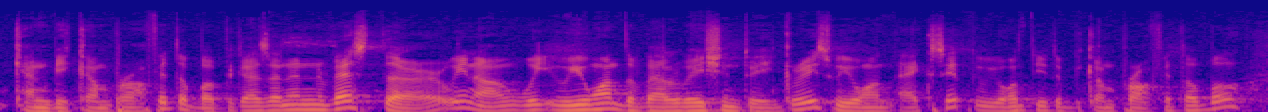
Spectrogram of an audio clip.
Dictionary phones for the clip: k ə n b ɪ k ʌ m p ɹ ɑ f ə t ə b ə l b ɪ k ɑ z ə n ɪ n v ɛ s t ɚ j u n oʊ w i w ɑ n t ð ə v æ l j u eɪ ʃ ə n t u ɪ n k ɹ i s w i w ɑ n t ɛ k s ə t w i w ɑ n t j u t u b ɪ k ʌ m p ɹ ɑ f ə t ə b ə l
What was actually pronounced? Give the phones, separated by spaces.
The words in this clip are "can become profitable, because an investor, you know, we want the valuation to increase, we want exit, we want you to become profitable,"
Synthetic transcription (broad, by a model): k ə n b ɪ k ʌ m p ɹ ɑ f ə t ə b ə l b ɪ k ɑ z ə n ɪ n v ɛ s t ɚ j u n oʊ w i w ɑ n t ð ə v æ l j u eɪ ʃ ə n t u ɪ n k ɹ i s w i w ɑ n t ɛ k s ə t w i w ɑ n t j u t u b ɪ k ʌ m p ɹ ɑ f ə t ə b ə l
